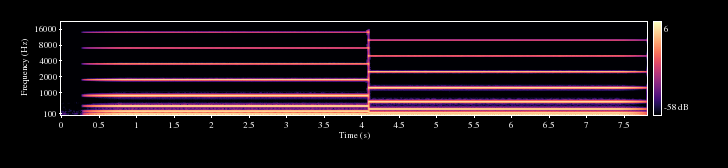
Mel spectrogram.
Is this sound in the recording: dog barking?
no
